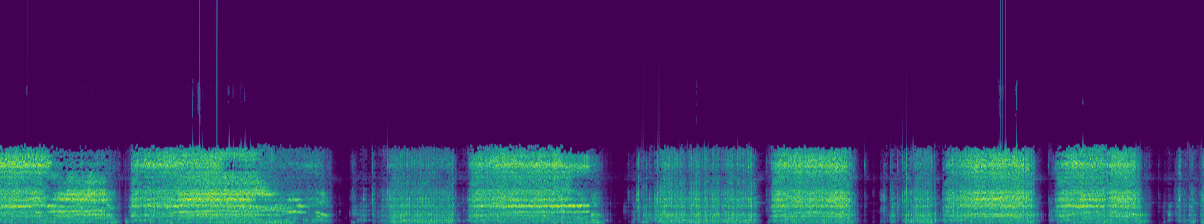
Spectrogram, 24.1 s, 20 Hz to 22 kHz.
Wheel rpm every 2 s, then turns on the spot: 150, 130, 160, 30, 70, 130, 20, 70, 60, 80, 100, 40.
6-8 12-14 16-18 22-24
